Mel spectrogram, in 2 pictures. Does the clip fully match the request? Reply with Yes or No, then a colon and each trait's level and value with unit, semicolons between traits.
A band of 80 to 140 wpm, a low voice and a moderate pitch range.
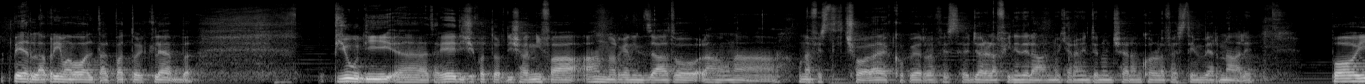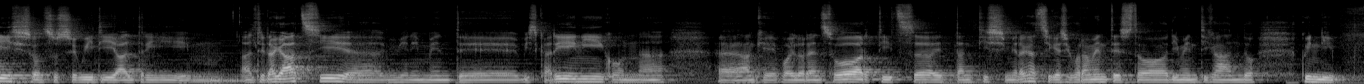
No: average, 135 wpm; low, 105 Hz; narrow, 1.6 semitones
